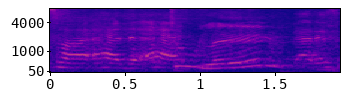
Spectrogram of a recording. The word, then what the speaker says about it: Tulane: you know, I did not know how to pronounce who they were playing against, so I had to ask. Tulane. That is how you say it. So now I know how to say Tulane properly.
